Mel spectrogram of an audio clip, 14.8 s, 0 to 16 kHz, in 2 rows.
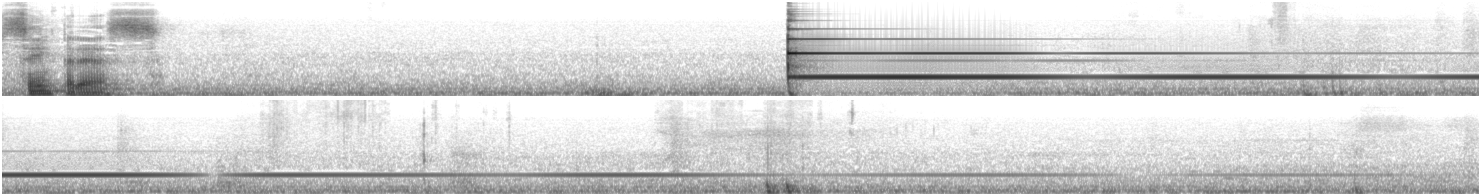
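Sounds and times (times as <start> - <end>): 
speech: 0.0 - 0.9
faint noise: 0.0 - 14.7
meditation bell struck and ringing: 3.9 - 14.0.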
